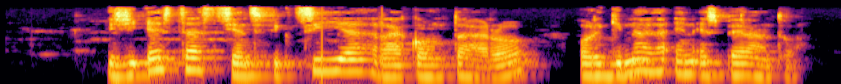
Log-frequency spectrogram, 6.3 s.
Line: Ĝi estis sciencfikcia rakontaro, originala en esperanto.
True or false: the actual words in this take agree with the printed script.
false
